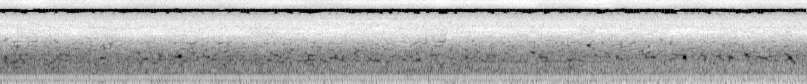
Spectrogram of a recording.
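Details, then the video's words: Summer cicada chorus in a Tokyo park, Shakujii Park: a continuous shrill, sizzling buzz held at one level, with a faint low hum beneath. "Cicada chirps"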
